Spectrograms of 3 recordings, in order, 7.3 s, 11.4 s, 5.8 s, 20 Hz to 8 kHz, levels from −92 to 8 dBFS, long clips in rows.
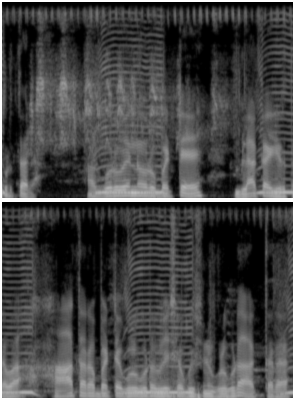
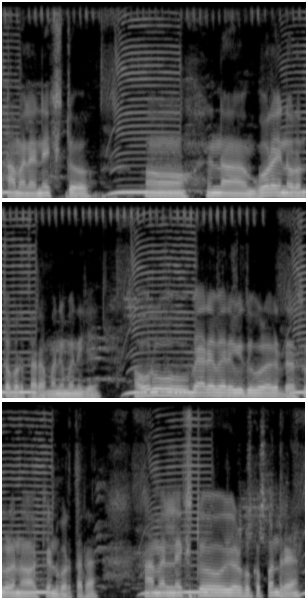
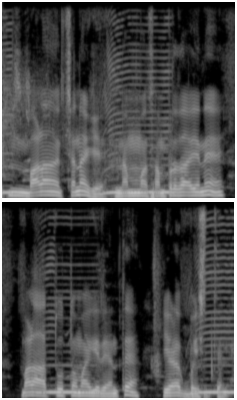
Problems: background sounds at intervals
